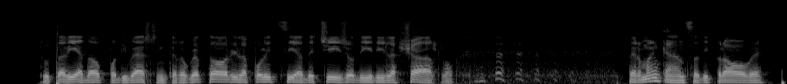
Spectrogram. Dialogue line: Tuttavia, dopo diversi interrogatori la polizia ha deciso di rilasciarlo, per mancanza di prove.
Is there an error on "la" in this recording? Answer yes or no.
no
